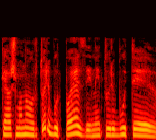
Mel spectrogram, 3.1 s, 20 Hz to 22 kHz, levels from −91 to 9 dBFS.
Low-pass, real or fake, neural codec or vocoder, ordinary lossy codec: 7.2 kHz; real; none; MP3, 32 kbps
